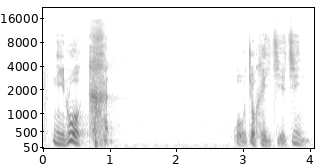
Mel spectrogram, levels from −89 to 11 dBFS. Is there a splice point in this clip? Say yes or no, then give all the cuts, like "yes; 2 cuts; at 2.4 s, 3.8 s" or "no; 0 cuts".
no; 0 cuts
